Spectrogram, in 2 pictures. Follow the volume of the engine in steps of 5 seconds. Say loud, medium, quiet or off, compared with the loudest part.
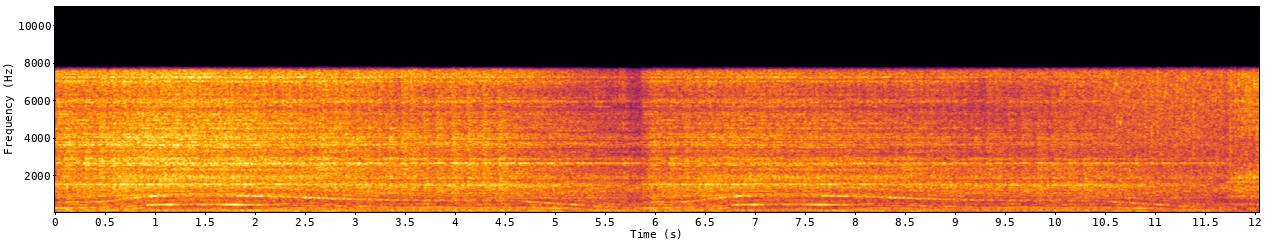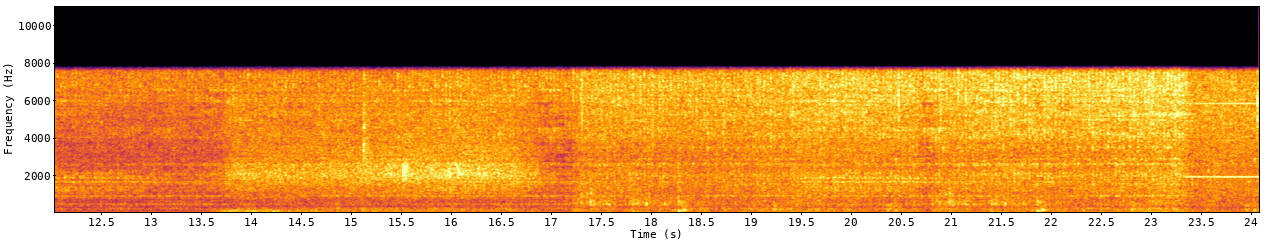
loud, loud, medium, medium, loud.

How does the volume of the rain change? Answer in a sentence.
The loudness of the rain goes up.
